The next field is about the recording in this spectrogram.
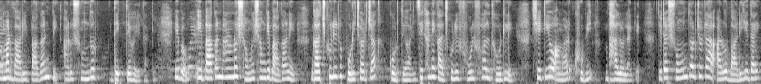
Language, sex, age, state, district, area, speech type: Bengali, female, 30-45, West Bengal, Bankura, urban, spontaneous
